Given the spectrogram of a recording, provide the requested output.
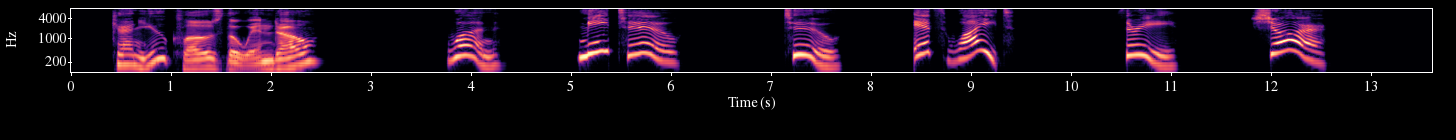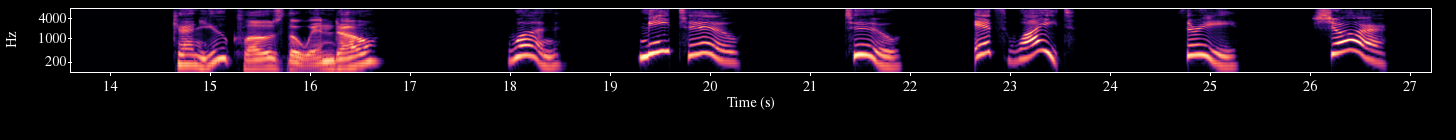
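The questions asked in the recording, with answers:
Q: Can you close the window?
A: 3: Sure.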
